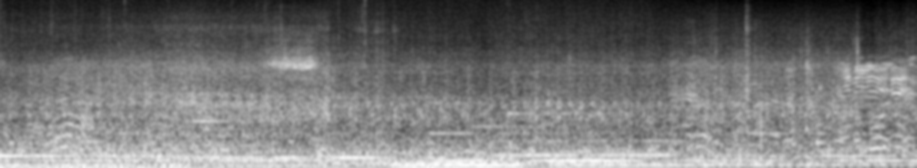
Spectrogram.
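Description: Low background music of sustained held notes that shift pitch every second or so, under faint outdoor noise.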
